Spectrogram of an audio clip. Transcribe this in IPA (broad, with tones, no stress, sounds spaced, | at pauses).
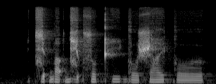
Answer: t͡ɕ ɛ˦ ʔ w ä˦ ʔ d͡ʑ ʊ˦ ʔ s o˦˨ kʰ i˦ ɡ o˨ ʃ a˦ ɪ̯ k o˨ ʊ̯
